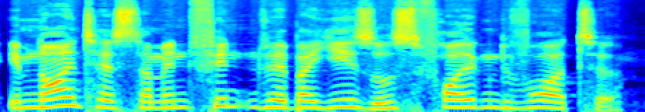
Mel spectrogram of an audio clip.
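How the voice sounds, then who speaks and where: A male preacher delivering a sermon with a high, smooth, resonant voice. He talks slowly and with emphasis, doubling words to drive each point home. The sound is dry, with no room echo. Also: fairly even intonation, a bit bright. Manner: slow, emphatic, repeats words for stress.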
